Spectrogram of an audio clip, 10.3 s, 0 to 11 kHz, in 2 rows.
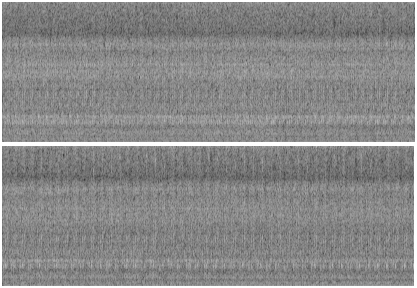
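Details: Toyota AE86 with stock bigport (blue top) 4AGE, unmodified, regularly maintained, about 195,000 km; rough, lumpy idle with fast light tapping knock, recorded during cold-to-warm running from exhaust, cabin and engine bay; source not yet located.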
